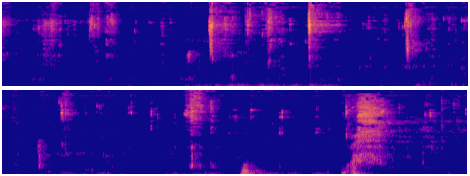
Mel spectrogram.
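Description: Close-miked mouth sounds of a person eating fruit rujak: soft chewing with scattered wet lip-smacking clicks, and two brief murmurs of the voice near the end.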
